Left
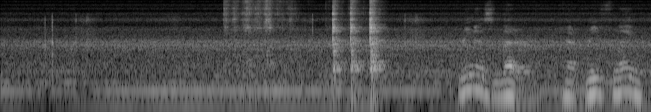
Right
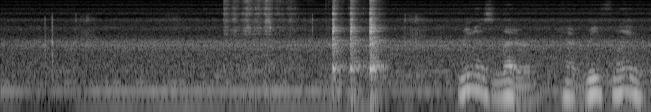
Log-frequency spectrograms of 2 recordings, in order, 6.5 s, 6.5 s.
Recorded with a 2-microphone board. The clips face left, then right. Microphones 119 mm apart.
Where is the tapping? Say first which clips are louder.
Right 1 dB; 50° right (ahead or behind), 3.5 m.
